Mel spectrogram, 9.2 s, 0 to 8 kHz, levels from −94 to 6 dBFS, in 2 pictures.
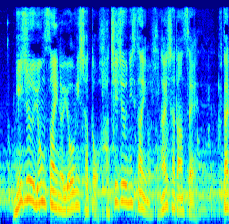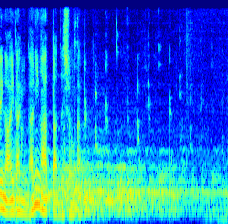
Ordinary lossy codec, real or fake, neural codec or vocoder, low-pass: MP3, 64 kbps; fake; codec, 16 kHz in and 24 kHz out, 2.2 kbps, FireRedTTS-2 codec; 7.2 kHz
